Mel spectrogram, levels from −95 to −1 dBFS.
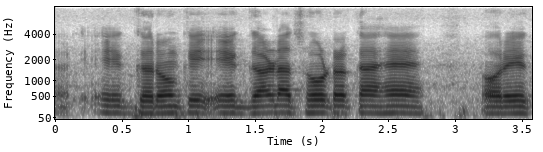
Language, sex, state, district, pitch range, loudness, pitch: Hindi, male, Rajasthan, Bikaner, 130-135 Hz, -16 LUFS, 135 Hz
